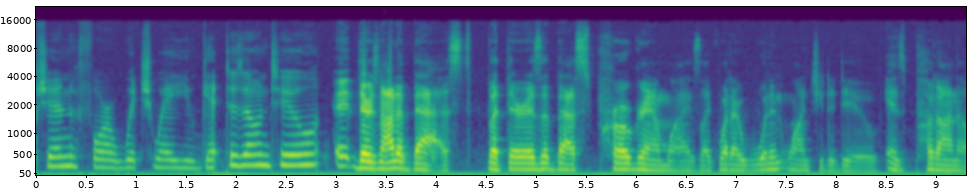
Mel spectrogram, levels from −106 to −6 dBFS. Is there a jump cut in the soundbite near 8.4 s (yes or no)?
yes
